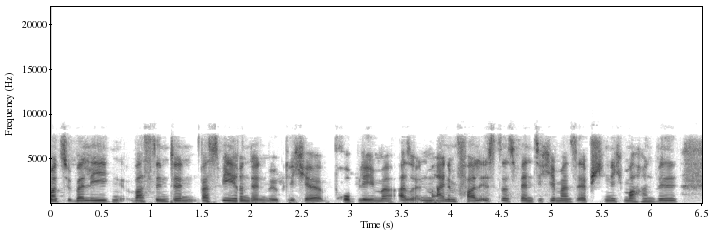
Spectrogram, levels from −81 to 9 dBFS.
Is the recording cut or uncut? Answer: uncut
